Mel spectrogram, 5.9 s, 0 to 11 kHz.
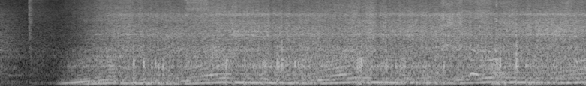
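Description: The new BMW M3/M4's 3-litre twin-turbo straight-six, warm and stationary, revved with its sports exhaust in loud mode. The revs climb about half a second in, hold, and dip and climb again several times.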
